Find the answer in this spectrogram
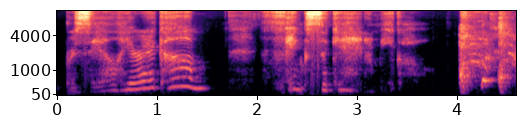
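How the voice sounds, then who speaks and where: A put-on character voice, high-pitched and hissing, at a very slow pace with very wide pitch swings. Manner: casual, thankful.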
